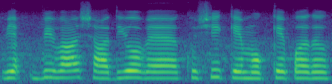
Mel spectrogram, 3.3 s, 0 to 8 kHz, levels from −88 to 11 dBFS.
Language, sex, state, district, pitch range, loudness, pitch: Hindi, female, Punjab, Fazilka, 220-240 Hz, -15 LUFS, 225 Hz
